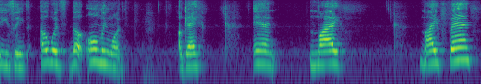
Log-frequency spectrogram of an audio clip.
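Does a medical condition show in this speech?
Yes: cerebral palsy; present from birth.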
